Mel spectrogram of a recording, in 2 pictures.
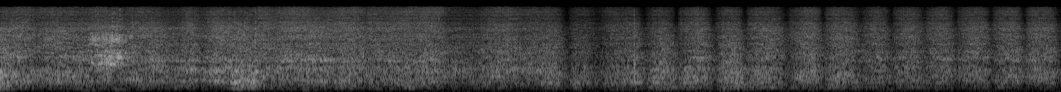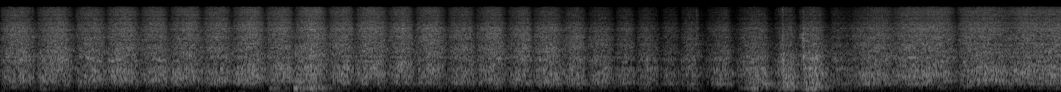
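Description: A wooden float scrapes and rubs rhythmically over wet mortar.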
